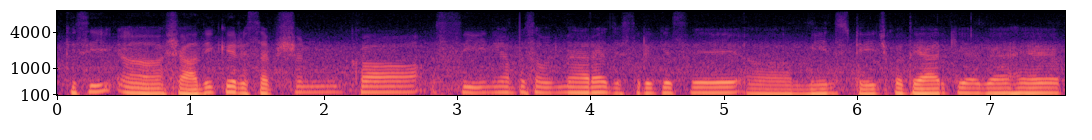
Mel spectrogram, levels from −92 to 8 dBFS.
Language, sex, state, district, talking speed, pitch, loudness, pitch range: Hindi, male, Bihar, East Champaran, 200 wpm, 140 Hz, -20 LUFS, 125-150 Hz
